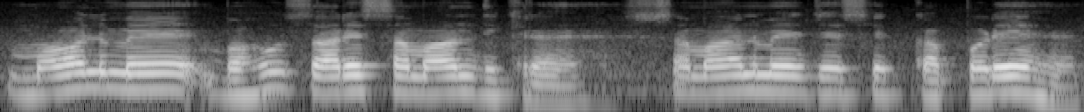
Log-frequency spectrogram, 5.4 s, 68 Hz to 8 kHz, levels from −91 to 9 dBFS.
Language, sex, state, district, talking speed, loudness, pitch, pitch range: Hindi, male, Bihar, Patna, 145 wpm, -14 LUFS, 155 Hz, 140-165 Hz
